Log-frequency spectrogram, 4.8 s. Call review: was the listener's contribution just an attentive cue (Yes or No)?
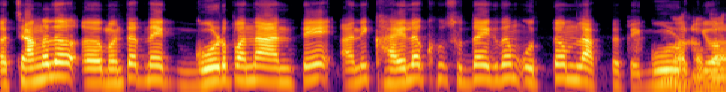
No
